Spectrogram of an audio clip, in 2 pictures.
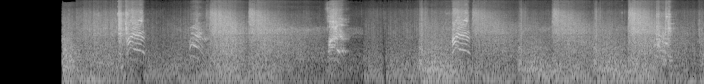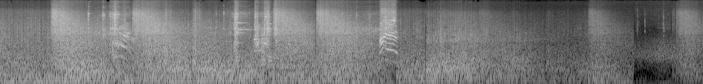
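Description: Artillery barrage on a film soundtrack: heavy gun booms and shell blasts one after another, with shells whistling in at falling pitch, starting abruptly about a second in and easing off near the end.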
